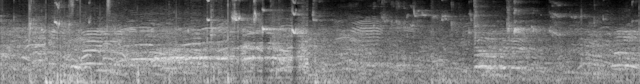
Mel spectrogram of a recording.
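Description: Live basketball game sound in a gym: a basketball bouncing on the court amid the voices of players and spectators.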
